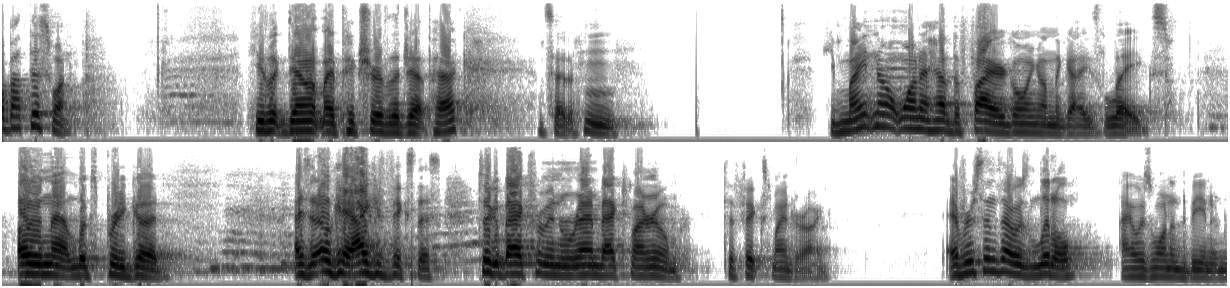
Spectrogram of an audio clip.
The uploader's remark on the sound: Live Storytelling Show. The recording quality is not super great, but at least it's a taste of being at the live show.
